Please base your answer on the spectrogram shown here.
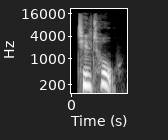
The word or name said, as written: tiltro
